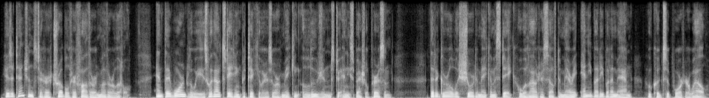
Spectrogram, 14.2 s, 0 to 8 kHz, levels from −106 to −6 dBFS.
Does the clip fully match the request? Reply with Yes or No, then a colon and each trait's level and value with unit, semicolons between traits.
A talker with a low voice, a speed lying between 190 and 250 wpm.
Yes: very low, 95 Hz; fast, 205 wpm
